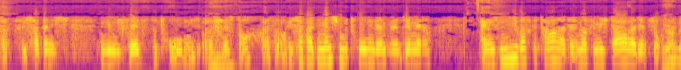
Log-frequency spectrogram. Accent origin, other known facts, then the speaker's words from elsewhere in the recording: Berlin, Germany; ich komme aus Berlin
